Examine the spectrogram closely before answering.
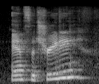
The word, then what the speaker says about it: Amphitrite: This is Amphitrite. Learned that that's how you pronounce it from Leslie.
